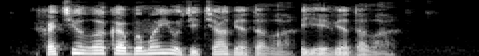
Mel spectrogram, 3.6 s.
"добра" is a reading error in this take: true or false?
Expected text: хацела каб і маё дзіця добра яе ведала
true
